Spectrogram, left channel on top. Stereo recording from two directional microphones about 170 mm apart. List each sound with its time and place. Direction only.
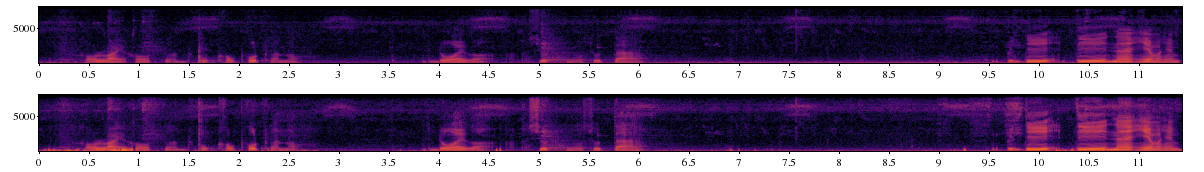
0.4 s speech: 90° right; by 2.6 s 65° right (ahead or behind)
4.0 s speech: 65° right (ahead or behind)
4.9 s speech: 20° right (ahead or behind)
5.4 s speech: 75° right (ahead or behind)
9.6 s speech: 75° right (ahead or behind)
